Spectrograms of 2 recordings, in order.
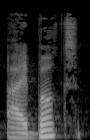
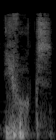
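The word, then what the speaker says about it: Ivoox: Porque mucha gente, hey, no, es, es una empresa española y no se dice iBox, se dice eBooks o eBox.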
